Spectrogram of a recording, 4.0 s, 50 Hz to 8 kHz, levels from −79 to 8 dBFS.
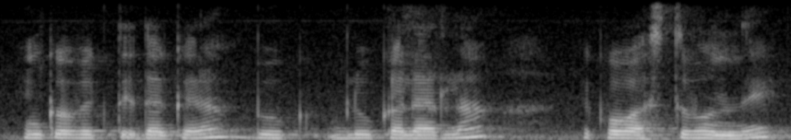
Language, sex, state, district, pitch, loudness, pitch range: Telugu, female, Telangana, Mahabubabad, 195 Hz, -16 LUFS, 190-200 Hz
